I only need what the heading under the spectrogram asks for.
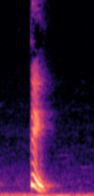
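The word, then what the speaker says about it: thé: drink is tea look hey look hey hey means tea now remember HS silent so it is take the next is coffee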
